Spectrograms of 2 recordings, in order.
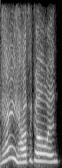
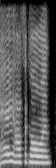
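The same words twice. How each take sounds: First: It is said brightly with high energy. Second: It is said sleepily with low energy.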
